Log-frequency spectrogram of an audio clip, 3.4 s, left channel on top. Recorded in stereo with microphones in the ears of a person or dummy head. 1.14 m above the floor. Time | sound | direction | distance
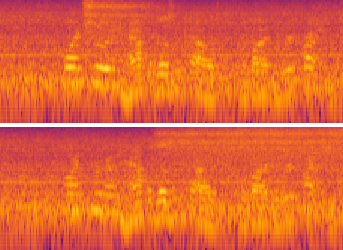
0.6 | a man speaking | 15° right (ahead or behind) | 3 m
